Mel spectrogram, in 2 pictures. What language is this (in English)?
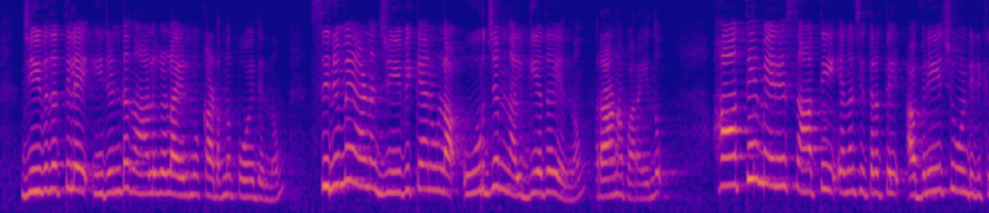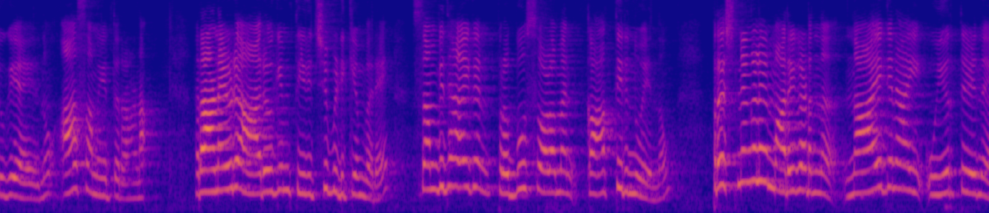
Turkish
